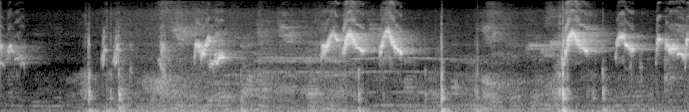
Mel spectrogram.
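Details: Kept red-whiskered bulbul, an old bird with a forest-style voice, in morning song practice. It gives short, well-spaced whistled phrases that rise and fall, with occasional knocks and taps in the background.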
